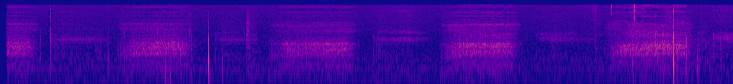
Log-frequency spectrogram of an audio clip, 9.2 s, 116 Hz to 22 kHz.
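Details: Sick infant's breathing, described as snoring: noisy, whistling breaths about every two seconds, roughly 30 a minute; wheezy, congested breathing.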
